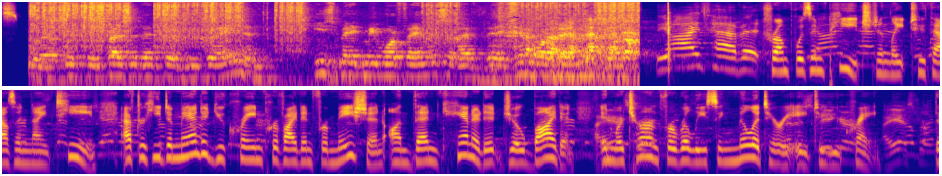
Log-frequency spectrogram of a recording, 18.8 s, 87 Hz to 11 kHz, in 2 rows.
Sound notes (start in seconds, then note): 5.2 laughter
